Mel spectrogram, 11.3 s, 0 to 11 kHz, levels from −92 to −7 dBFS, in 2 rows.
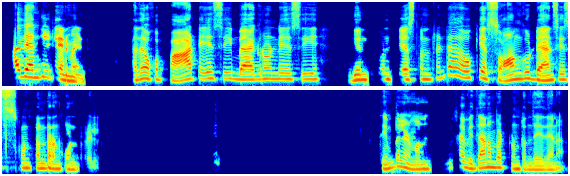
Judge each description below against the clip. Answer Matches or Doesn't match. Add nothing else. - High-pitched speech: Doesn't match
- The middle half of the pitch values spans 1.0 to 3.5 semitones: Doesn't match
